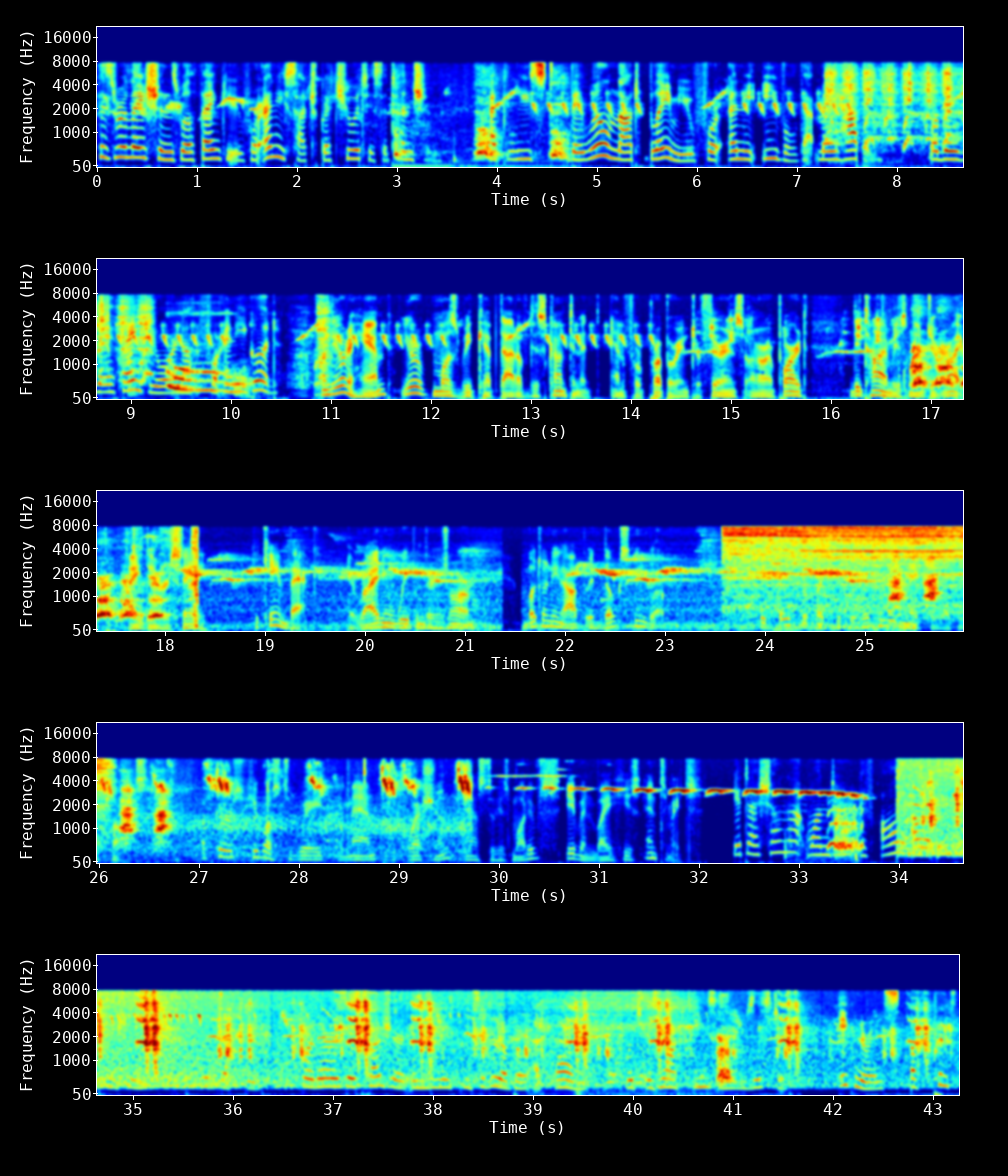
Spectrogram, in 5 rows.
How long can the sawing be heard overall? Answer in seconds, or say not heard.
6 s.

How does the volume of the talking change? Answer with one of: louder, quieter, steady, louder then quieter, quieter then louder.
quieter then louder.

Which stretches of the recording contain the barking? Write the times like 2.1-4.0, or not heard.
3.0-4.8, 9.3-11.1, 16.5-18.4, 25.2-26.8, 32.9-33.6, 39.4-41.0.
